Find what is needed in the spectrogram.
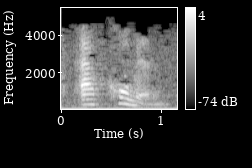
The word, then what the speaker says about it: afikomen: and it is the word afkomen. That's the Mississippi pronunciation, A-F-I-K-O-M-E-N.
